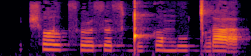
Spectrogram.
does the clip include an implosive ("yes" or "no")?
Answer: no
